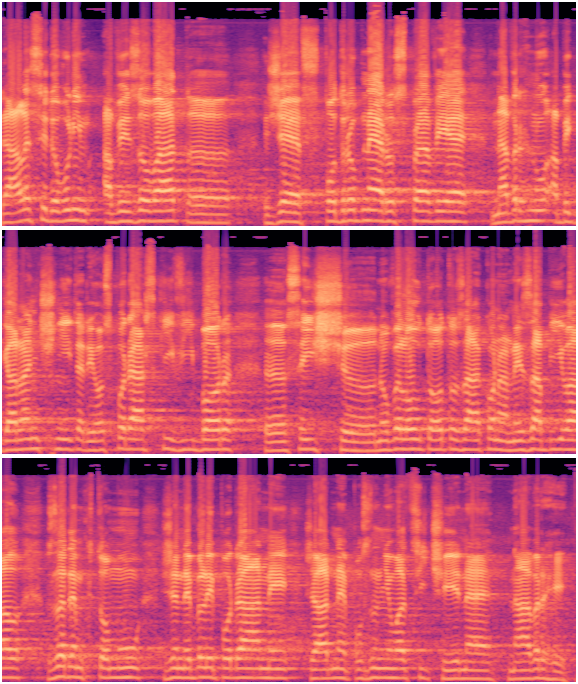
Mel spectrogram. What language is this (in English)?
Czech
